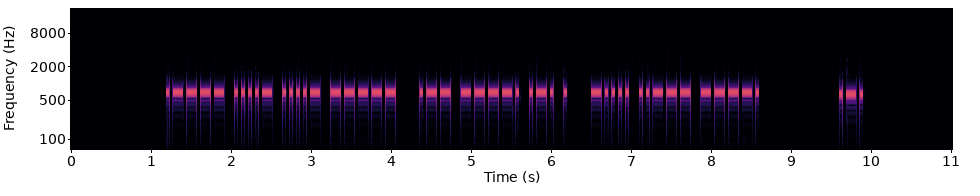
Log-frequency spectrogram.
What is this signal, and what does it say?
Morse code, heard as a keyed tone, about 28 wpm, 700 Hz. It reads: 1440 W9RE 629 R
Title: Worked All Europe DX Contest - QTC Exchange - 28wpm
